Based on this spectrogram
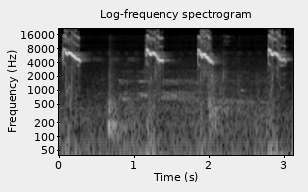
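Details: Oriental white-eye, played as a lure to get birds to sing wild-style and open the beak fully: four sharp, high, downslurred chirps spaced about a second apart, with a faint low knock in between.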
